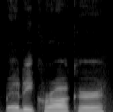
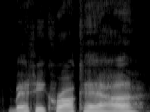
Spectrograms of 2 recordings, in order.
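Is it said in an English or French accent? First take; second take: English; French. First: It is said in a plain English accent. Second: It is said in a stereotypical French accent.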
